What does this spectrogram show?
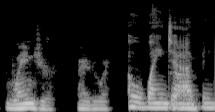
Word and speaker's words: Wanger: think uh Walter wer I think his name is pronounced Wanger by the way oh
